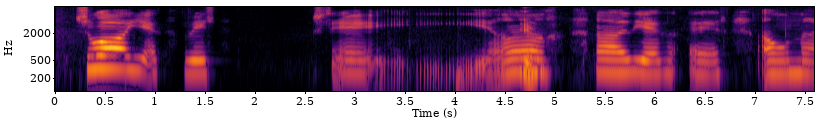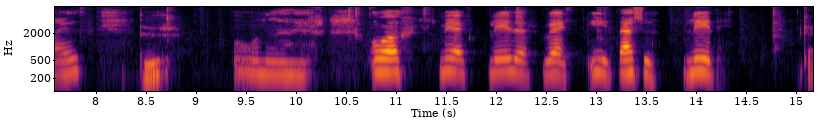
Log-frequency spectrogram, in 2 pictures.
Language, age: Icelandic, 20-29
